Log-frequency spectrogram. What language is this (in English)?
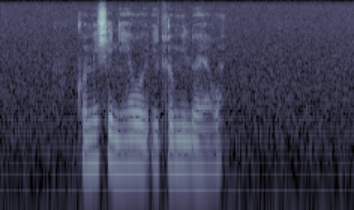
Northern Sotho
